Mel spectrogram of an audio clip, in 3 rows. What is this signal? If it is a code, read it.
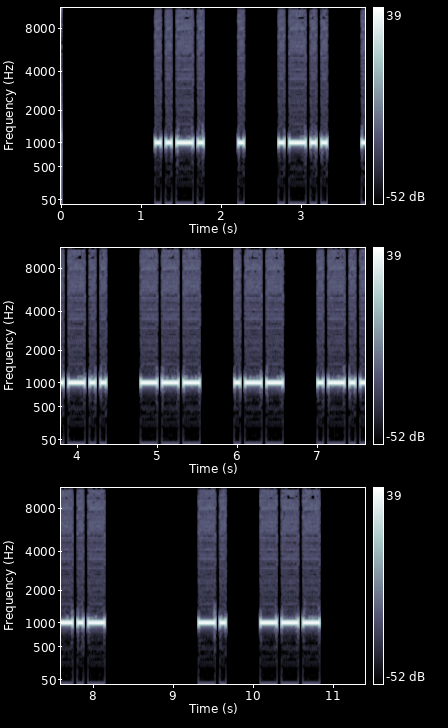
Morse code, heard as a keyed tone, about 18 wpm, spaced as for 12 wpm, 1000 Hz. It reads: FELLOW. NO
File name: qotdfiles / 12wpm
